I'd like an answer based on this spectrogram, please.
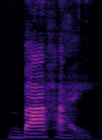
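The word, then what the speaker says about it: bahay: Bahai.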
